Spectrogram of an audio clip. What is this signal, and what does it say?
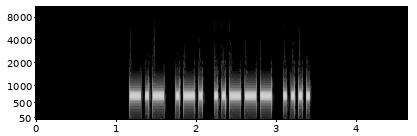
Morse code, heard as a keyed tone, about 25 wpm, 700 Hz. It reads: KR2H
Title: USA Call Signs - 4 Characters - 3x Character Spacing - 25wpm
